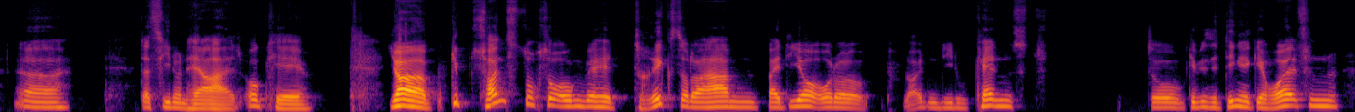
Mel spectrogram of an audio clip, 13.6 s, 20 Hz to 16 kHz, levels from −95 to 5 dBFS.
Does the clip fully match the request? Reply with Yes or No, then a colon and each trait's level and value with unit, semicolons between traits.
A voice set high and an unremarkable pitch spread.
No: low, 130 Hz; average, 4.2 semitones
